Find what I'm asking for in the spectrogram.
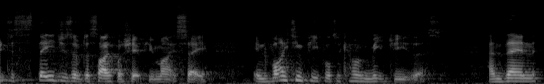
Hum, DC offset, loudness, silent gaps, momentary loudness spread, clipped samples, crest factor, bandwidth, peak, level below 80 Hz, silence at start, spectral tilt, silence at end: none; under 0.1%; -37 LUFS; none; 14 LU; under 0.1%; 20 dB; 16.5 kHz; -16 dBFS; -66 dBFS; 0 s; -5.5 dB/octave; 0 s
